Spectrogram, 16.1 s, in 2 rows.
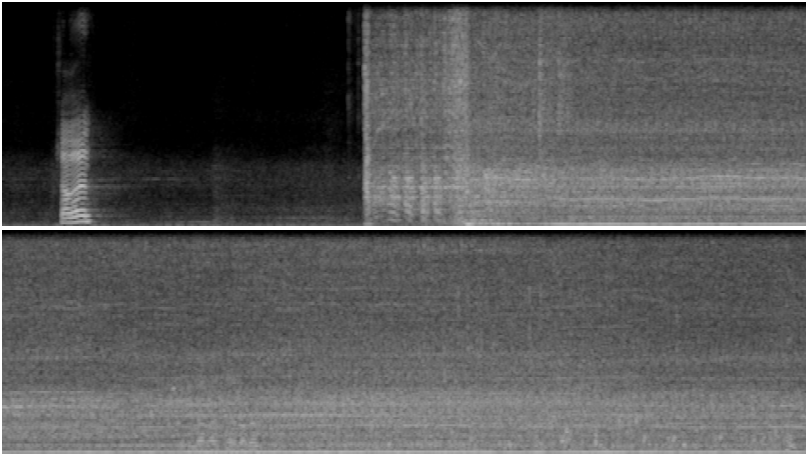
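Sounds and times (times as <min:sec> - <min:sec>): car engine cranking and starting: 0:03.5 - 0:16.0
car engine idling: 0:03.6 - 0:16.0.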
